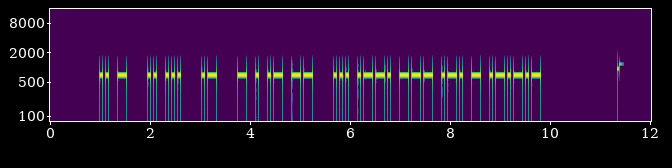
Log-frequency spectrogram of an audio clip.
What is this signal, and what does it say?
Morse code, heard as a keyed tone, about 20 wpm, 700 Hz. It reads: IT IS A TEAM SPORT.
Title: Sentences from Top 1500 Words 20wpm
